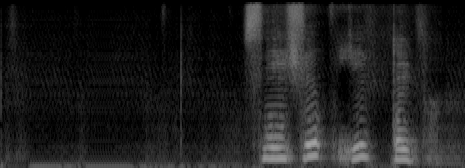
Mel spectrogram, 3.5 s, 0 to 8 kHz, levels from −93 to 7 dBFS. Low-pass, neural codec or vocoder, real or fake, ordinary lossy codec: 7.2 kHz; codec, 16 kHz, 0.5 kbps, FreqCodec, smaller model; fake; none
